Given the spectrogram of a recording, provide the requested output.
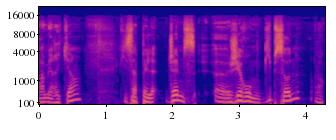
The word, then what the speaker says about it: Gibson: qui s'appelle James Jerome Gibson. Alors, comme ça se prononce, hein, comme la guitare, G-I-B-S-O-N.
